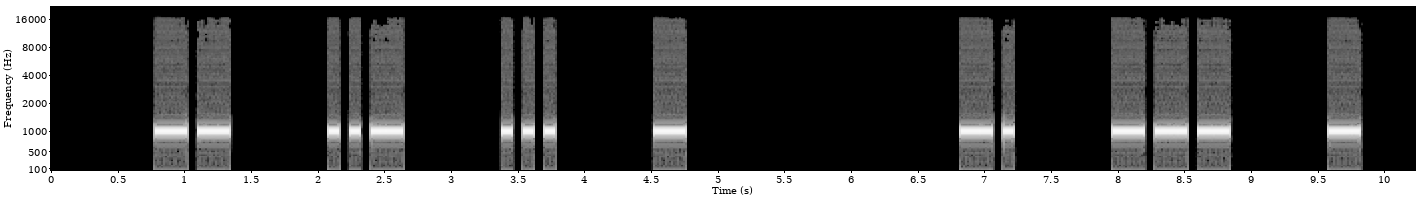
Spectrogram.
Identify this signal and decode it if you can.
Morse code, heard as a keyed tone, about 15 wpm, spaced as for 8 wpm, 1000 Hz. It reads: MUST NOT
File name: qotdfiles / 8wpm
